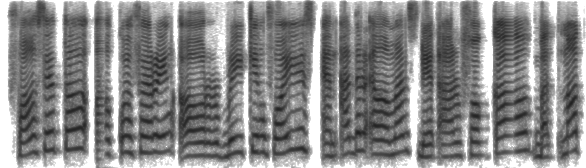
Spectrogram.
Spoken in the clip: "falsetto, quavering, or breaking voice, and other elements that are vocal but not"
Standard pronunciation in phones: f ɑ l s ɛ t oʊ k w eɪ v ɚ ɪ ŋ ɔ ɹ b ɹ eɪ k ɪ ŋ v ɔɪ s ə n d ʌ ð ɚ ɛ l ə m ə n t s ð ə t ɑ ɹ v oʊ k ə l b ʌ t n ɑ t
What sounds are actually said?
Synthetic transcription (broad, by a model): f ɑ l s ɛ t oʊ k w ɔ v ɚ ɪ ŋ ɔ w b ɹ eɪ k ɪ ŋ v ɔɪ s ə n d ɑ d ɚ ɛ l ə m ə n t s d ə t ɑ ɹ f oʊ k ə l b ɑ t n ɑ t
